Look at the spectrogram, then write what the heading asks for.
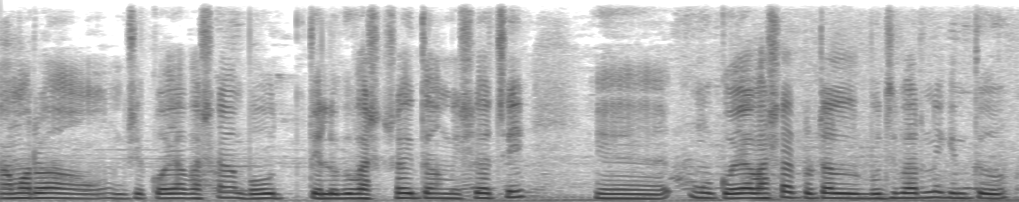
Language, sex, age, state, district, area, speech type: Odia, male, 45-60, Odisha, Malkangiri, urban, spontaneous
